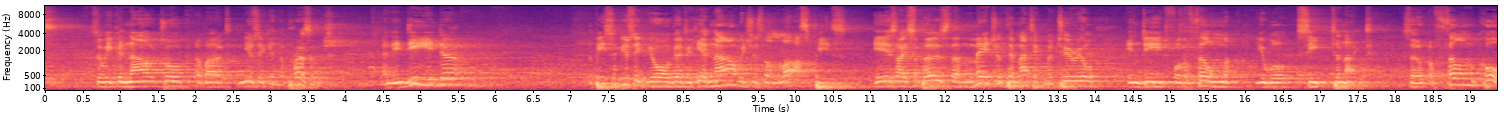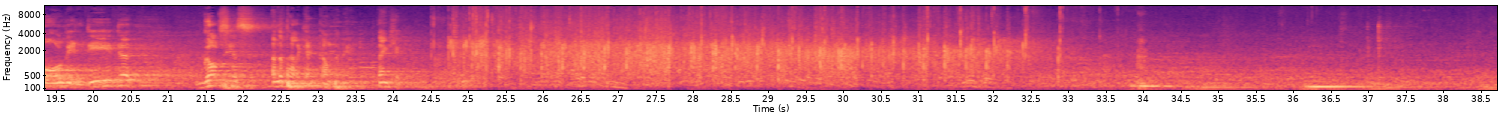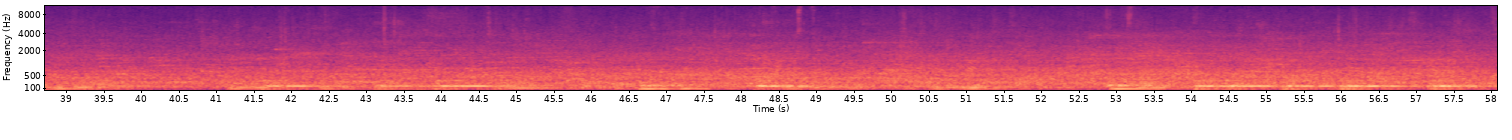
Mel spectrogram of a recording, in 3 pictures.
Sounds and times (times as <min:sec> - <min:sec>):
Speech: 0:00.0 - 0:05.8, 0:07.2 - 0:20.8, 0:21.4 - 0:24.2, 0:31.4 - 0:32.2.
